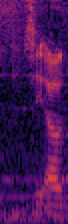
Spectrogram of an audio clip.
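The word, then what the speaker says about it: cout: okay um gets Nam so good to know see out is pronounced see out use for output and uses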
